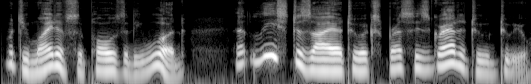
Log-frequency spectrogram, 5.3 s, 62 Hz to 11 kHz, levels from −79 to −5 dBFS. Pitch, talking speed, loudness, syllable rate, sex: 160 Hz, 190 wpm, -16 LUFS, 5.3 syllables/s, male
